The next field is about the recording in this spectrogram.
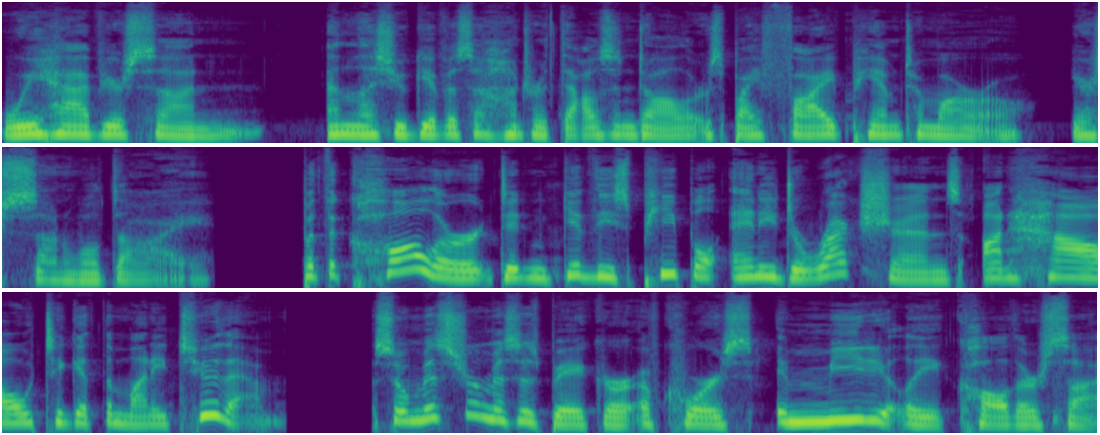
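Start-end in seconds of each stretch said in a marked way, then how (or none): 0.0-6.5 put-on strange raspy voice, lower. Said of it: "a very strange, raspy voice".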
